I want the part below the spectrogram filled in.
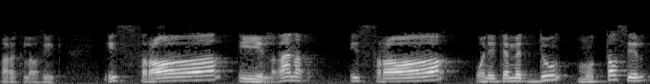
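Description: A man teaching Quran recitation rules in an online lesson. He repeats key words and draws them out slowly to demonstrate them. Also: medium pitch, animated, narrow, tinny audio. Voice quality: husky.

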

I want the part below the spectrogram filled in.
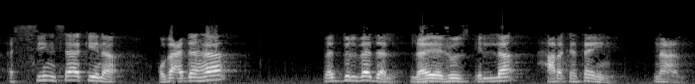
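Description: A man teaches recitation over a video call, repeating example words slowly. His voice sits a bit high and sounds husky. The audio is dull and lo-fi. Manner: repeats key words and stretches them slowly to demonstrate. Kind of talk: online tajweed lesson.

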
